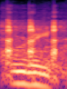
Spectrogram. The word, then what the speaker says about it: Uri: of Yuri Geller who iuri it's a right pronunciation always call the Devil by his right name URI URI G yes I I now i' I've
